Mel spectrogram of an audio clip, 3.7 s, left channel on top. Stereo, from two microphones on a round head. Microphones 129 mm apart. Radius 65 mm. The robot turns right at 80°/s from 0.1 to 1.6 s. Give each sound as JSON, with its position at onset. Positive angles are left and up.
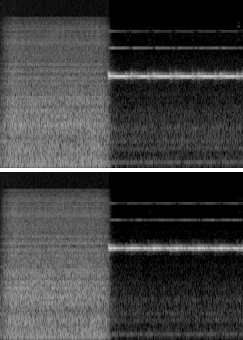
{"t": 1.6, "sound": "a fire alarm", "side_deg": 40, "distance_m": 2.0}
